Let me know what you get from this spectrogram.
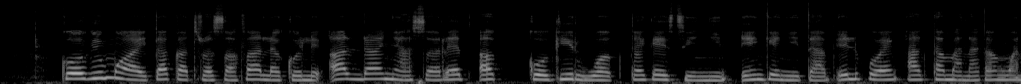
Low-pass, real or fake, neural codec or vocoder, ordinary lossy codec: none; fake; codec, 44.1 kHz, 7.8 kbps, Pupu-Codec; none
